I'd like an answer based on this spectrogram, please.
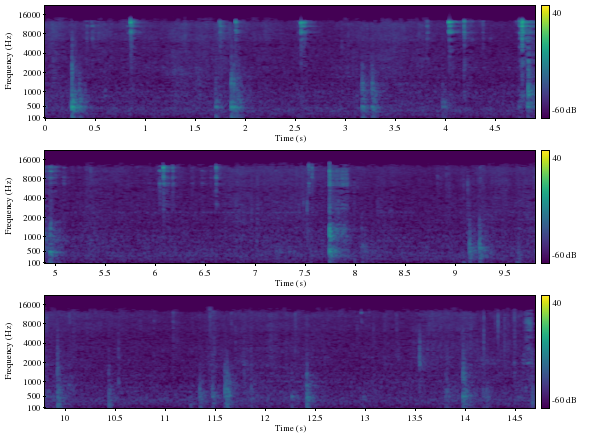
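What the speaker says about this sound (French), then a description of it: "Et on va mélanger délicatement." A utensil gently folds whipped egg whites into melted chocolate for a mousse in a bowl, making quiet, scattered taps and soft scrapes at an irregular pace, close but faint, with no voices present.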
